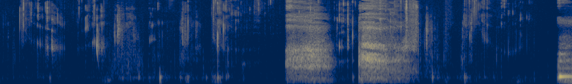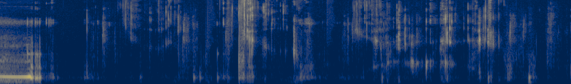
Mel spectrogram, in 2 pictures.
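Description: Soft wet chewing and squishy mouth sounds come in a few short bursts between long quiet stretches, with a brief hummed vocal tone partway through, all faint.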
